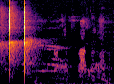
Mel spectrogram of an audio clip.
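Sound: applause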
